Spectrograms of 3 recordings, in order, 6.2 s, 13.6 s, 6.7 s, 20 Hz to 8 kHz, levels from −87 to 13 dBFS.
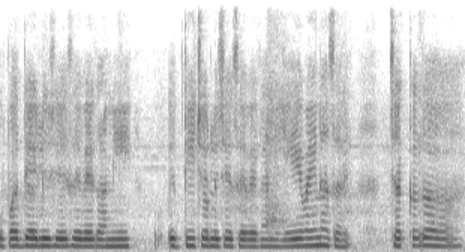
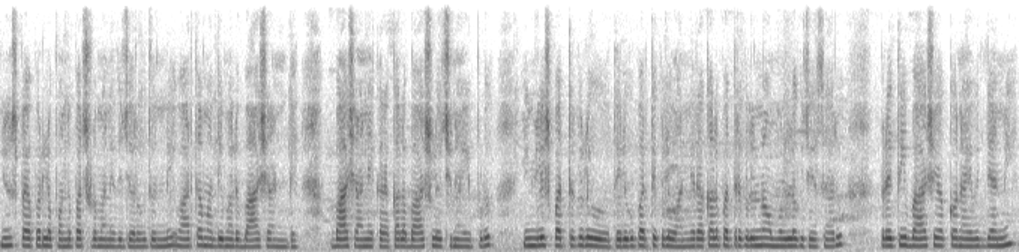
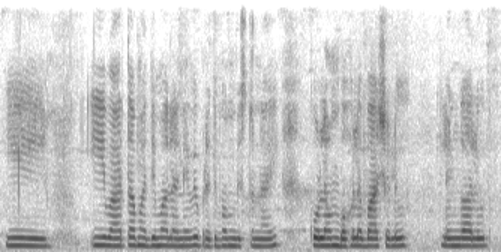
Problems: background sounds at intervals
